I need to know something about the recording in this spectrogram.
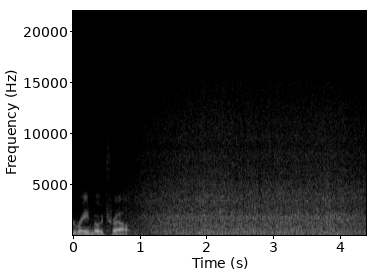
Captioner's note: water rushing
